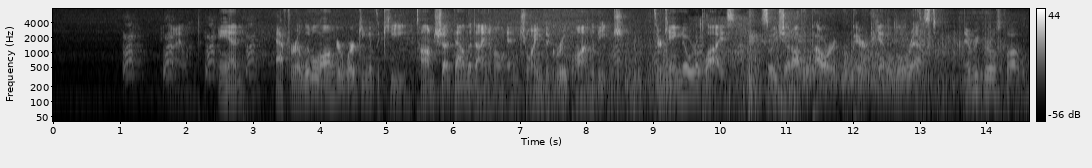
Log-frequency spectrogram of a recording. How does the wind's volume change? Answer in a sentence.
The volume of the wind goes up, then down.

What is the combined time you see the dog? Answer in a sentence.
The dog can be heard for 4 seconds in total.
